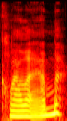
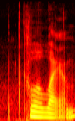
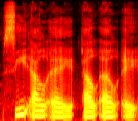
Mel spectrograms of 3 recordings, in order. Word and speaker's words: Clallam: 2018 after a joint effort from Othram and Clayam County Sheriff's Office. I'm so sorry, I don't know how to pronounce that. Clallam. It's Clallam.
